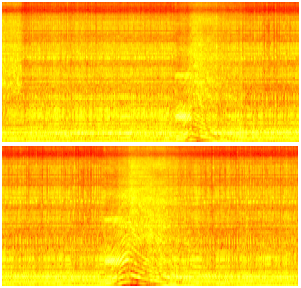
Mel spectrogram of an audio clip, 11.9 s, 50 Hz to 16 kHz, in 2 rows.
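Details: Husqvarna 543XP chainsaw, after correcting a bogging carb adjustment the owner had made. It holds a steady high buzz and blips up and back down twice cleanly, with no stumbling or surging. It is running properly.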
